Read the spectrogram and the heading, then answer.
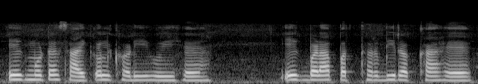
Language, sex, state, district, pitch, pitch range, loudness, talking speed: Hindi, female, Uttar Pradesh, Lalitpur, 195 Hz, 185-210 Hz, -17 LUFS, 140 wpm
